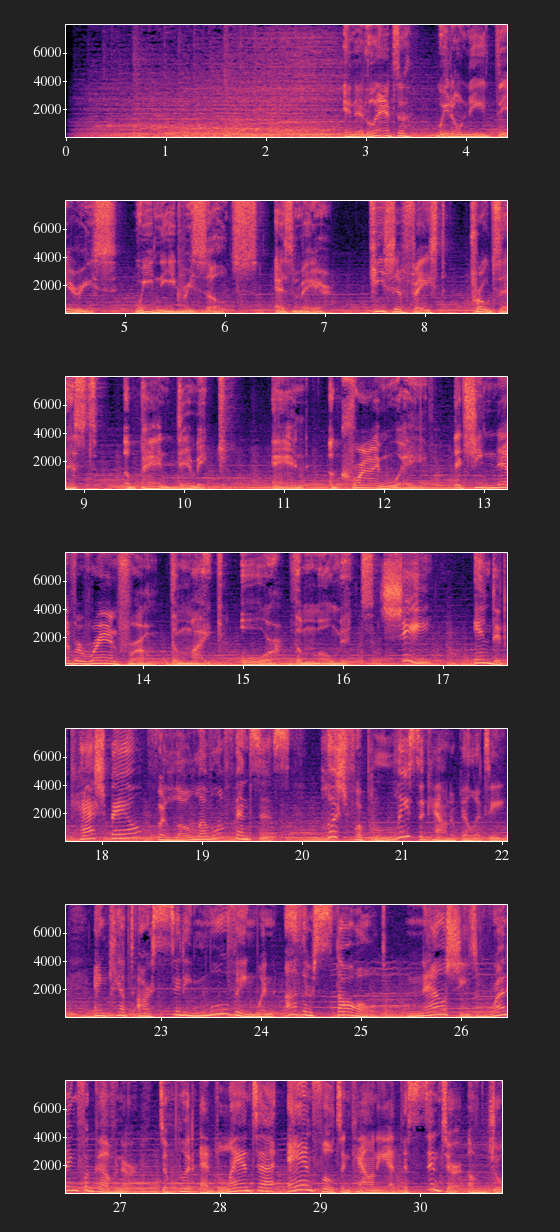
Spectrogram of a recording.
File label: Voice Actor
